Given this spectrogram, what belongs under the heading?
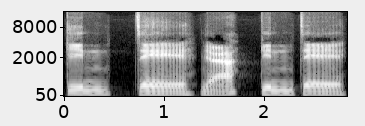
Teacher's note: So that's why a lot of places like this would be romanized by ch. So you can think of the Thai j sound as the unaspirated ch, as the j. It's almost like a ch, but it's more like a j.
